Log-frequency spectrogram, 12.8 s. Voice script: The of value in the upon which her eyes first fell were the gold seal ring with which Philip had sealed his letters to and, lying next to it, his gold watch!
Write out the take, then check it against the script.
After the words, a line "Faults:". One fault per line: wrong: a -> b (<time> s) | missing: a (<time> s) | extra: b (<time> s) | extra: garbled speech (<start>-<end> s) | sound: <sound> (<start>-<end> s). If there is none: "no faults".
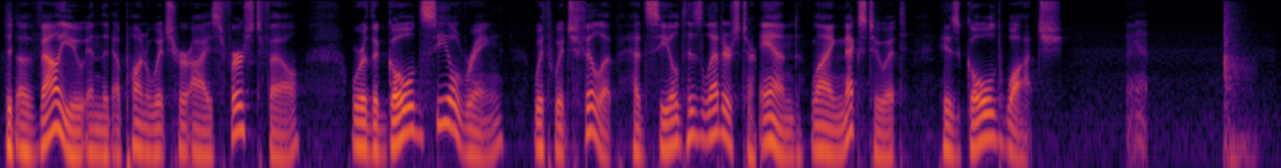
The of value in the upon which her eyes first fell were the gold seal ring with which Philip had sealed his letters to and, lying next to it, his gold watch!
Faults:
sound: laugh (11.3-11.5 s)
sound: thud (12.2-12.6 s)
